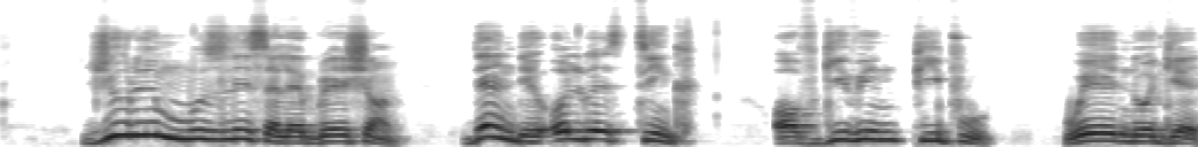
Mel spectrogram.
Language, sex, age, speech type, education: Nigerian Pidgin, male, 30-45, spontaneous, tertiary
